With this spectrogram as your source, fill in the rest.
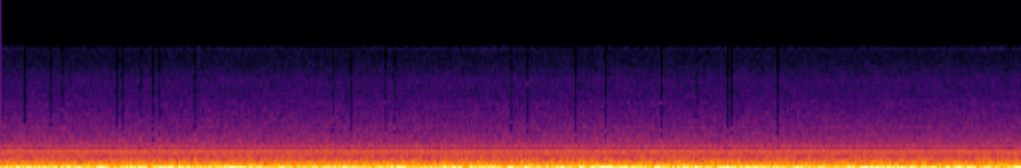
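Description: Jet engines drone steadily, heard from inside an aircraft.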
